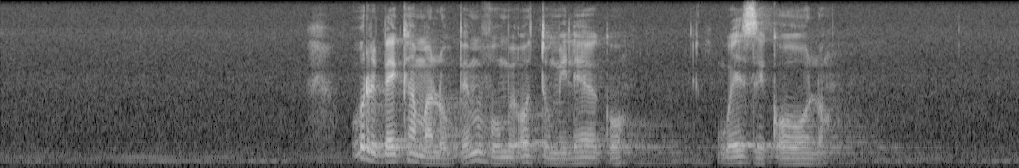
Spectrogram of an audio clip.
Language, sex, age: South Ndebele, male, 23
